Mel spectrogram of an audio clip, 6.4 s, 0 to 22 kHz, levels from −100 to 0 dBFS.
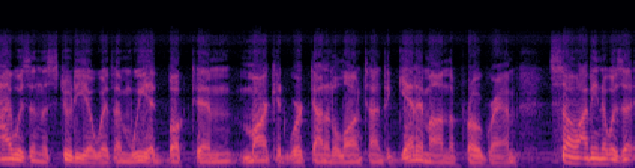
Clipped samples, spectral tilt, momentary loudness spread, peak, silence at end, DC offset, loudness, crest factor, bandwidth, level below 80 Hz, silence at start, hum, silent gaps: under 0.1%; -6 dB/octave; 7 LU; -22 dBFS; 0 s; under 0.1%; -39 LUFS; 18 dB; 11 kHz; -68 dBFS; 0 s; none; none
